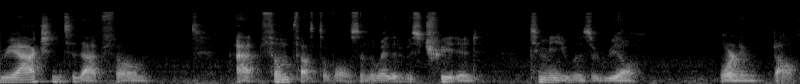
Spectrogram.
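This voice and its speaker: A man with an American accent sounds somewhat breathy, speaking at a fairly slow pace with long, frequent pauses. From Massachusetts, US. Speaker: film critic and filmmaker. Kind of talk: interview.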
